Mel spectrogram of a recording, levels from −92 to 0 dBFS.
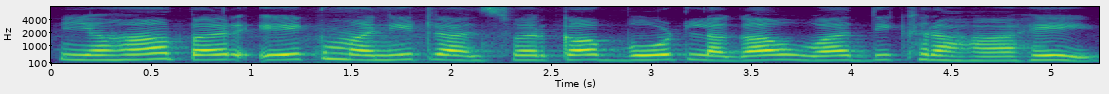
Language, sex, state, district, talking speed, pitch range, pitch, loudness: Hindi, female, Madhya Pradesh, Dhar, 135 wpm, 240-265 Hz, 255 Hz, -15 LUFS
